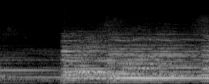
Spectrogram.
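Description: Church music of sustained chords with voices singing, swelling louder on a new chord just over half a second in.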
